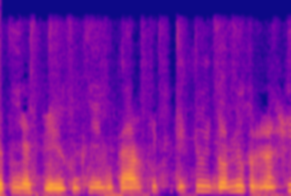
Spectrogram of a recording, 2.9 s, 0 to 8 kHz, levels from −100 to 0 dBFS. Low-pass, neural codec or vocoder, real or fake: 7.2 kHz; codec, 16 kHz in and 24 kHz out, 1.1 kbps, FireRedTTS-2 codec; fake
